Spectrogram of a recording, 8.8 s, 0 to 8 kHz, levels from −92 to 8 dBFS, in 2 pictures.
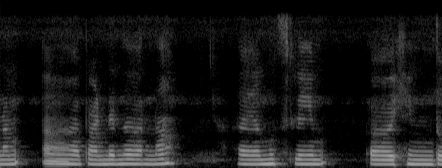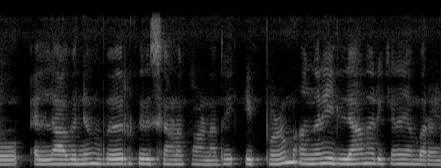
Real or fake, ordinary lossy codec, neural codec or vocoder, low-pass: real; none; none; 7.2 kHz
